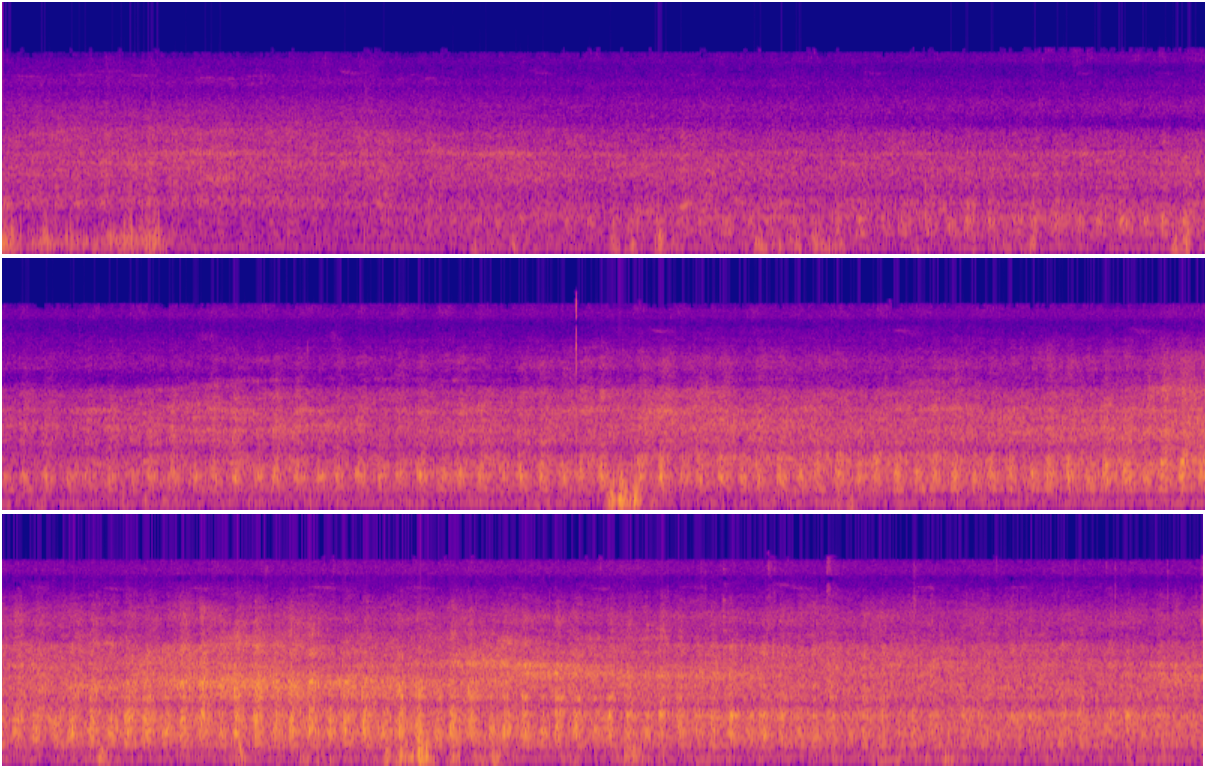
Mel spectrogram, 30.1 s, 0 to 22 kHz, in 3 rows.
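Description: BR Standard Class 8 Pacific 71000 Duke of Gloucester, a three-cylinder steam locomotive, hauling a train of coaches. Its exhaust beats in a fast, steady rhythm and grows louder as it draws nearer, loudest about two-thirds of the way through, with a few dull low thumps.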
